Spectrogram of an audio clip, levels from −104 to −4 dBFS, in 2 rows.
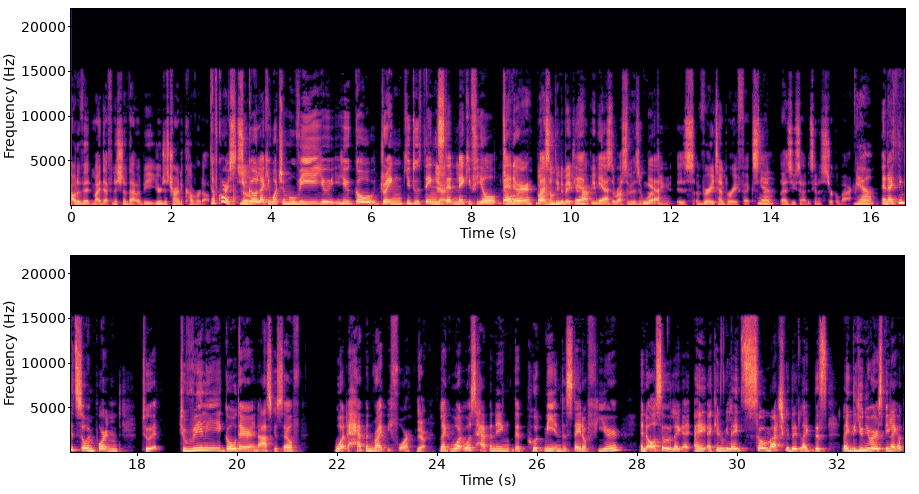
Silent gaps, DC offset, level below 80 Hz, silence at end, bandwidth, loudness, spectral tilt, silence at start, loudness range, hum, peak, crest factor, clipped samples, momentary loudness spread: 17.97-18.08 s, 18.57-18.81 s, 21.43-21.92 s; under 0.1%; -52 dBFS; 0 s; 15.5 kHz; -18 LUFS; -4 dB/octave; 0 s; 6 LU; none; -2 dBFS; 16 dB; under 0.1%; 11 LU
